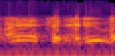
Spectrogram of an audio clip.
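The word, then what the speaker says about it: Maea Teuhema: Maya Tahuma is that's how you pronounce it.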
